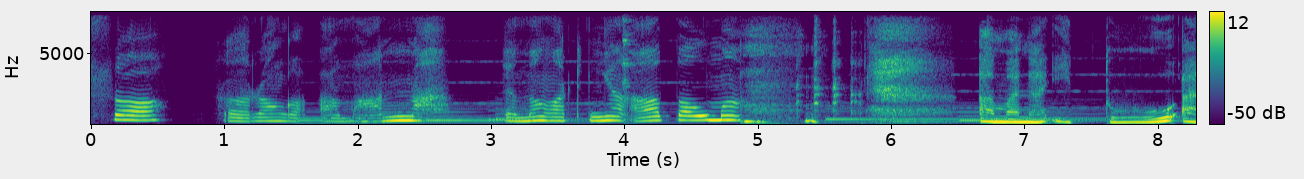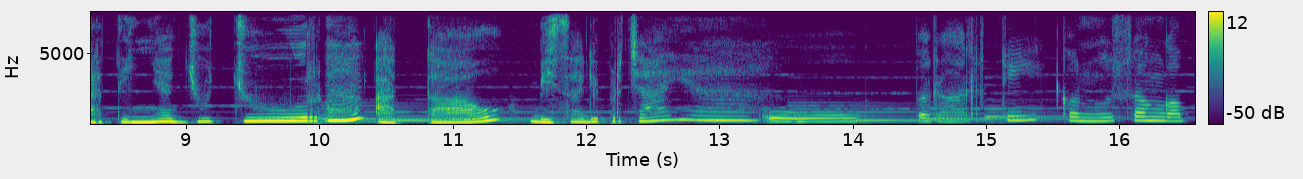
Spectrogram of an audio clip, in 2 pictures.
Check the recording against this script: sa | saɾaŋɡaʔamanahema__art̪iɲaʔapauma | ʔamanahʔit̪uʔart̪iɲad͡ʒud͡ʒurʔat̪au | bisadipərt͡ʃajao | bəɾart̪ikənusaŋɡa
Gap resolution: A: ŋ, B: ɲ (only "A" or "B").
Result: A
